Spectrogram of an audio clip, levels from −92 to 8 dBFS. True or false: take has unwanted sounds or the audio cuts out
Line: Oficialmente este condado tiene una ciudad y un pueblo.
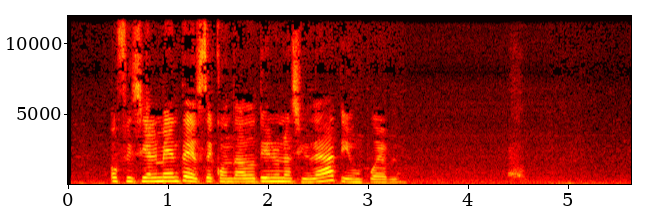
true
